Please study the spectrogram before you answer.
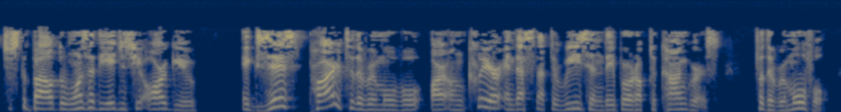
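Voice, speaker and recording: A man with a New York accent argues his own appeal as petitioner in an appellate courtroom, formal but halting and nervous, jumping between points. His voice is high-pitched with a sharp tone. The dull courtroom microphone gives a dry sound with no echo.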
